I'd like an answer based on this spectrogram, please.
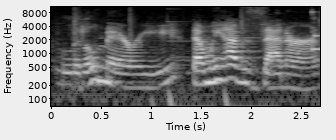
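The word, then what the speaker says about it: Zennor: the Sea or little Mary then we have zenner spelled z-e-n-n-o-r zenner and this one's actually a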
